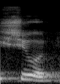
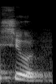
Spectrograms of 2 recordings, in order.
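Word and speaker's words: sure: श्योर में देख सकते हैं कि यू के बाद आर ई आया है, लेकिन यहाँ पे यू को हम प्रोनाउंस कर रहे हैं, इसका प्रोनाउंसिएशन बन रहा है श्योर, यानी कि यहाँ पे यू को हम यू प्रोनाउंस कर रहे हैं, योर, तभी इसका प्रोनाउंसिएशन आ रहा है यो का।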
